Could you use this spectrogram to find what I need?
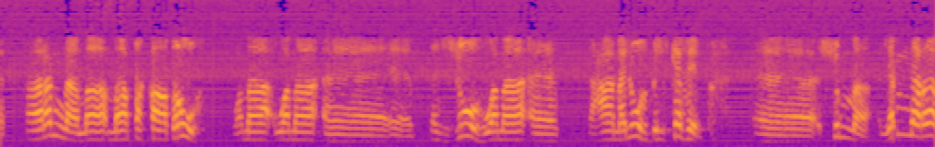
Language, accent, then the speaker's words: Arabic; Syria; أنا كمواطن سوري مباشرة أقول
